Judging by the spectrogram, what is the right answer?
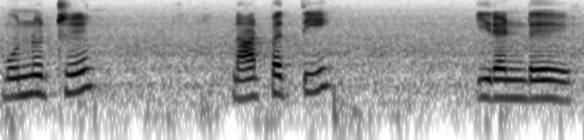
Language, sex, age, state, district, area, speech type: Tamil, female, 18-30, Tamil Nadu, Mayiladuthurai, urban, spontaneous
